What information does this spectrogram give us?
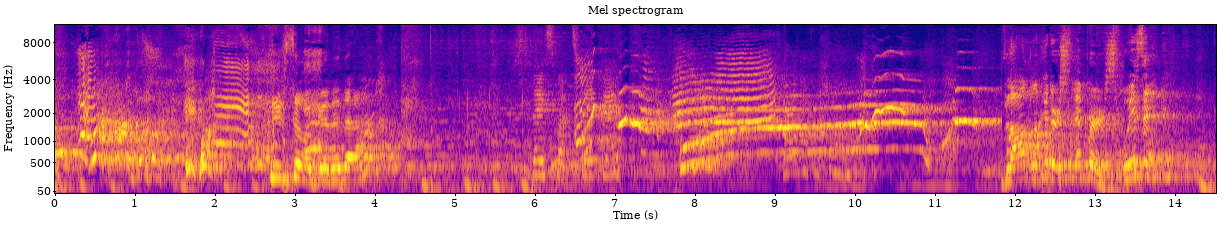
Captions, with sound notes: (laughing) She's so good at that. - [Woman's Voice] Is today sweats day babe? (squealing) - Vlog, look at her slippers, who is it?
